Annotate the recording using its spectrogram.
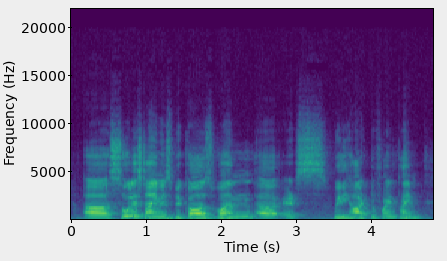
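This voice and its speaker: With audible room echo around him, a man talks in a fairly even intonation. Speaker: ecommerce instructor. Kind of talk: lecture. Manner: fast.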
